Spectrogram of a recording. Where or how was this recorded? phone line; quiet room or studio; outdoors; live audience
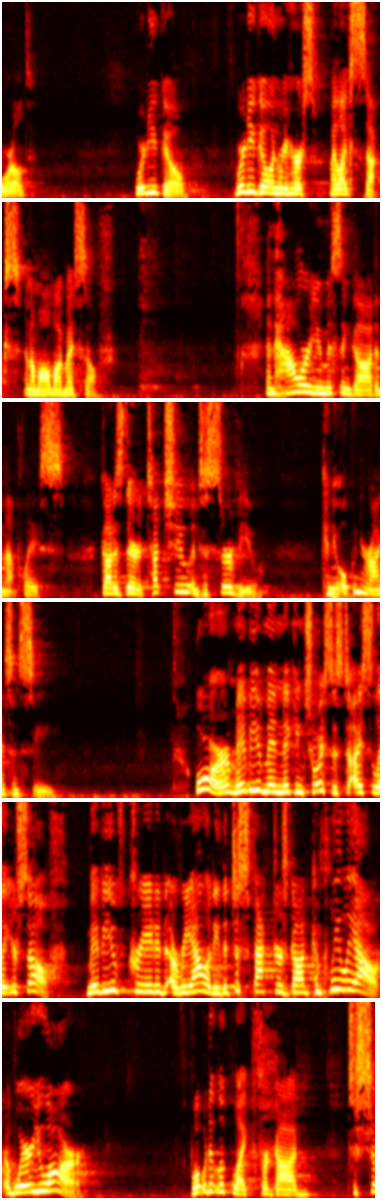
live audience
